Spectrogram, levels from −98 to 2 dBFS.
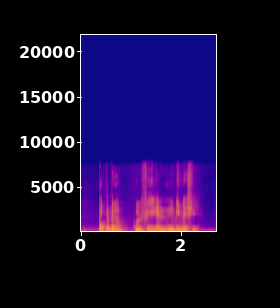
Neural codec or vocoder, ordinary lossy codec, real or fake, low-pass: codec, 16 kHz, 1 kbps, FunCodec, trained on Chinese and English, 50 frames a second; none; fake; none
